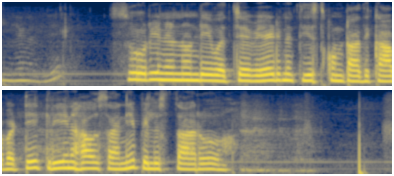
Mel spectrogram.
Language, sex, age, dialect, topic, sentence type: Telugu, female, 41-45, Southern, agriculture, statement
